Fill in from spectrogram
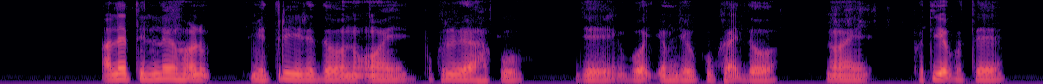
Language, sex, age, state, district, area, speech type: Santali, male, 45-60, West Bengal, Malda, rural, spontaneous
